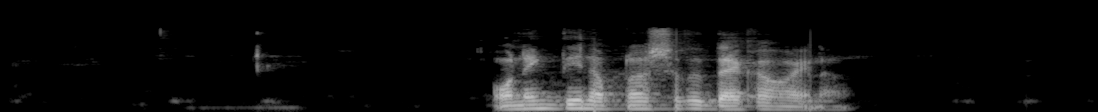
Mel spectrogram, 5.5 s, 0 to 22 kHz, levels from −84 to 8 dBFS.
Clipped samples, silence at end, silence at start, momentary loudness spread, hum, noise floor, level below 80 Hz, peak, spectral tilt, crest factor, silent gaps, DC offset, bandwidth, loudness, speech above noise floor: under 0.1%; 1.25 s; 2.5 s; 23 LU; none; -85 dBFS; -56 dBFS; -2 dBFS; -5.5 dB/octave; 22 dB; none; under 0.1%; 8 kHz; -20 LUFS; 66 dB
